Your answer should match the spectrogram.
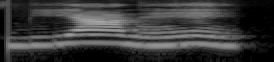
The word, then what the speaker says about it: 미안해: So the way we pronounce 미안해, for example, was 미안해, 미안해. This h sound gets muted, right?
